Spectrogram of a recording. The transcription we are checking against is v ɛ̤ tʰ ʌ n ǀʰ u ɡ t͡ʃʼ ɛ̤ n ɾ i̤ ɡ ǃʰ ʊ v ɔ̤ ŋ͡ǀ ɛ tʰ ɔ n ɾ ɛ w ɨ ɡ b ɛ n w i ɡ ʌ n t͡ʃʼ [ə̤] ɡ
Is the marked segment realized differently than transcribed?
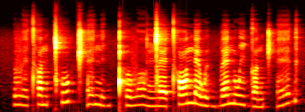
yes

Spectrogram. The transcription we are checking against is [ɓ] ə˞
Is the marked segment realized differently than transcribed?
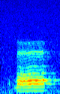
no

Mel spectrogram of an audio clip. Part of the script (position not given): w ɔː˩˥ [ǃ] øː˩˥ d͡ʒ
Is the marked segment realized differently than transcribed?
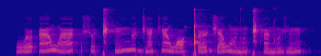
no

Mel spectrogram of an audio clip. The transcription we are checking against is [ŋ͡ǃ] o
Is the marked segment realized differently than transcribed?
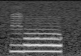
yes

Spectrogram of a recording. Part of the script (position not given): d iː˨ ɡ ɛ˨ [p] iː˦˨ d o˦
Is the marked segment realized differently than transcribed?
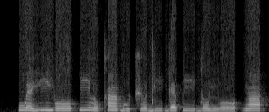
no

